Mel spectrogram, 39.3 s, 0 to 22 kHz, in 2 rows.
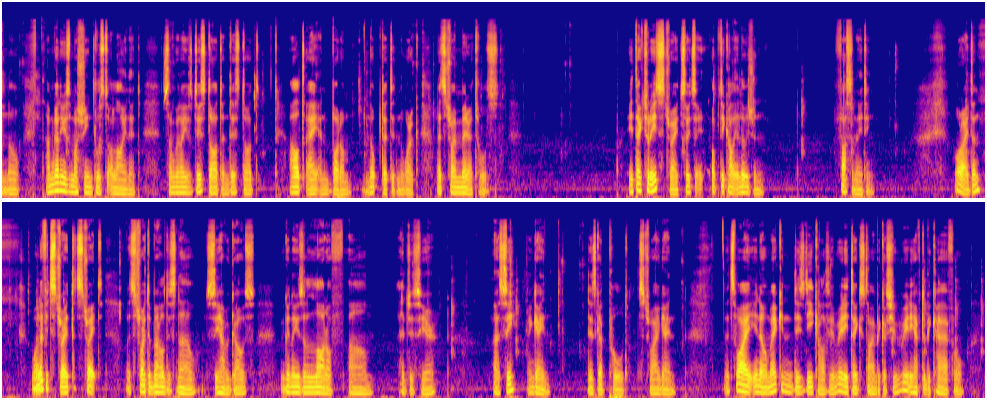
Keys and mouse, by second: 0.1 shift+click, 1.1 shift+click, 1.8 middle click, 4.0 shift+click, 5.0 alt+a, 7.1 ctrl+z, 8.0 click, 13.4 click, 14.8 Tab, 15.8 click, 16.8 shift+click, 17.6 Tab, 18.5 Tab, 19.1 click, 19.9 ctrl+z, 20.2 shift+click, 22.1 ctrl+b, 28.2 middle click, 28.5 shift+click, 29.8 shift+click, 30.4 ctrl+z, 31.0 shift+click, 32.0 ctrl+v, 33.0 ctrl+b, 35.8 shift+click, 37.3 shift+click, 38.5 shift+click, 39.1 shift+click.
